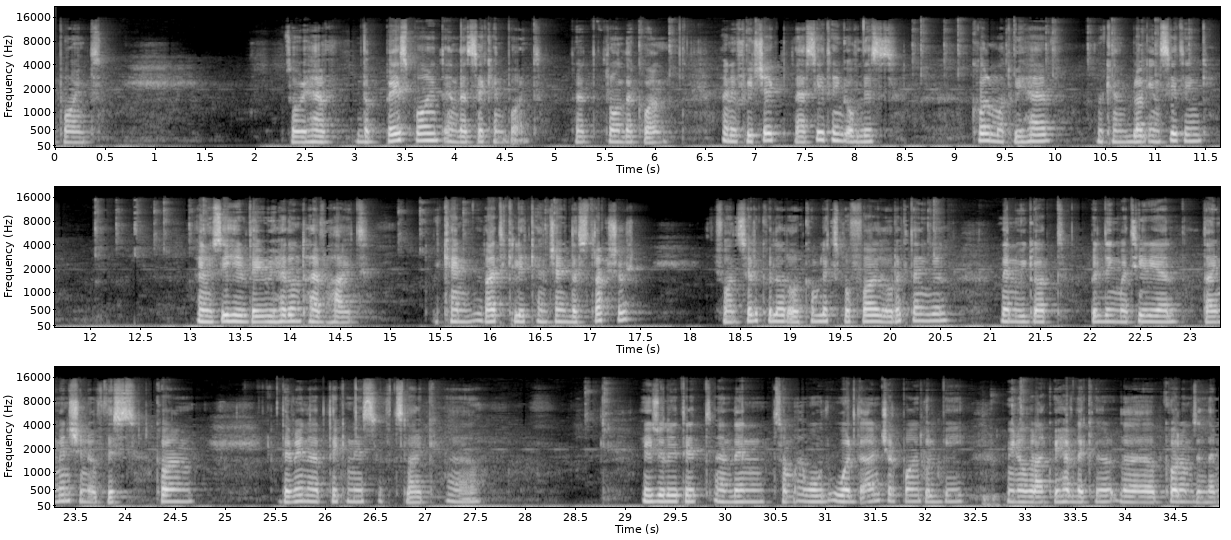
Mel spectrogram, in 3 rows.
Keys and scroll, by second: 32.6 Escape.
